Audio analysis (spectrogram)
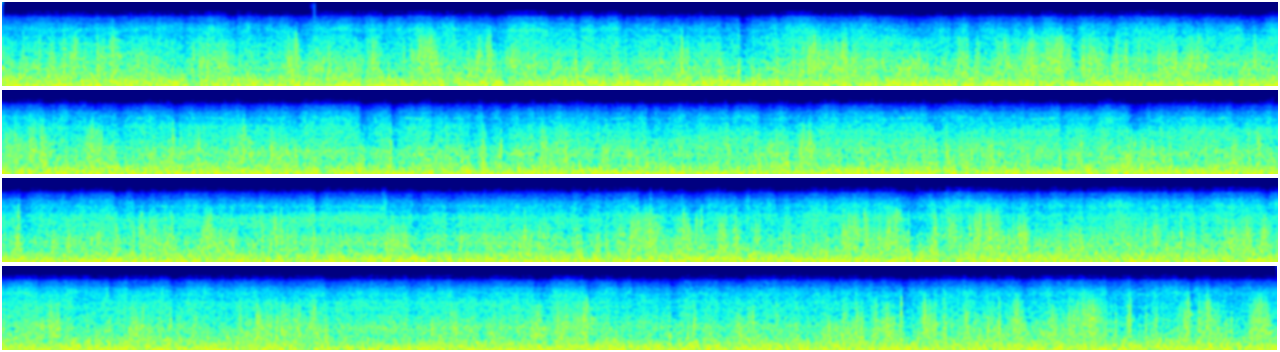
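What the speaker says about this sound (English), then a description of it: "More windy than I thought it'd be" Constant heavy wind buffeting a microphone on a Suzuki Burgman motorcycle ride, a loud broadband roar with no letup, like riding fast in open air.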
